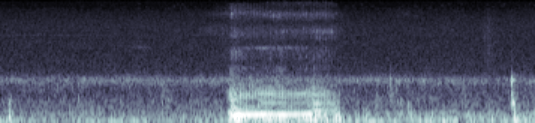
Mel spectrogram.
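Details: Sleeping dog, said to be very tired, snoring loudly: one loud, buzzing, throaty snore lasting about a second against quiet room noise.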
